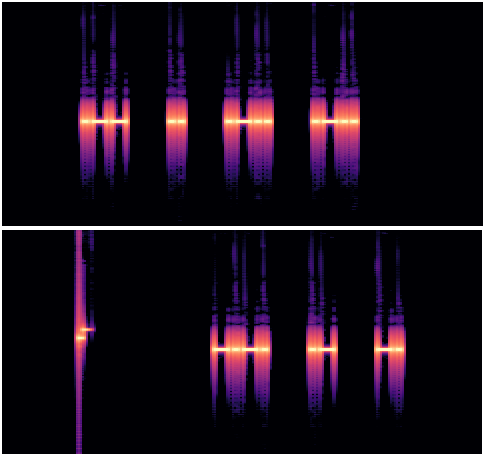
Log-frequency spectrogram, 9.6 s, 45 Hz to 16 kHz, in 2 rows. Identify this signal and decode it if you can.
Morse code, heard as a keyed tone, about 25 wpm, spaced as for 14 wpm, 700 Hz. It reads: WILL CAN
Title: 3x Character Spacing - Top 300 Words - 25wpm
